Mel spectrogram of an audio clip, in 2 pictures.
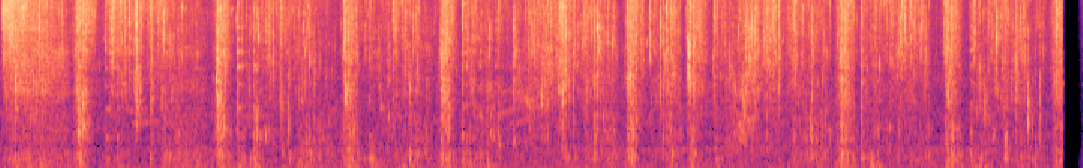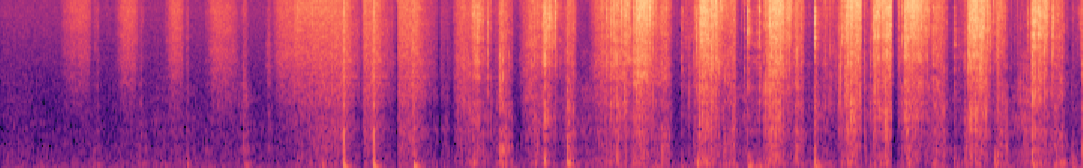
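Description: Hands squeezing and kneading wet jelly slime packed with small beads in a glass bowl, giving dense wet squelches and sharp crackly pops. About halfway through, the sound drops away suddenly, then quieter squelches and pops build up again.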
